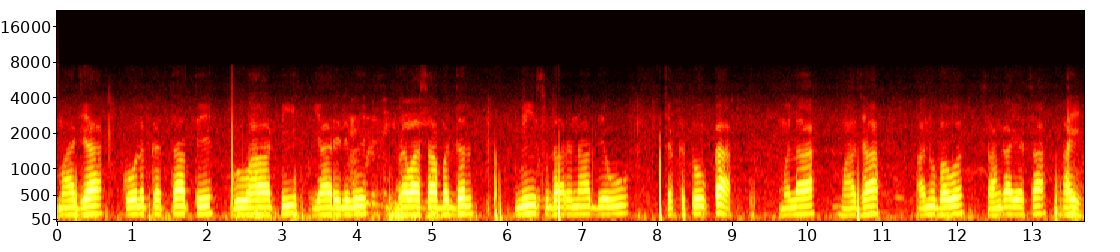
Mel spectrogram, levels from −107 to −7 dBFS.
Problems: none marked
